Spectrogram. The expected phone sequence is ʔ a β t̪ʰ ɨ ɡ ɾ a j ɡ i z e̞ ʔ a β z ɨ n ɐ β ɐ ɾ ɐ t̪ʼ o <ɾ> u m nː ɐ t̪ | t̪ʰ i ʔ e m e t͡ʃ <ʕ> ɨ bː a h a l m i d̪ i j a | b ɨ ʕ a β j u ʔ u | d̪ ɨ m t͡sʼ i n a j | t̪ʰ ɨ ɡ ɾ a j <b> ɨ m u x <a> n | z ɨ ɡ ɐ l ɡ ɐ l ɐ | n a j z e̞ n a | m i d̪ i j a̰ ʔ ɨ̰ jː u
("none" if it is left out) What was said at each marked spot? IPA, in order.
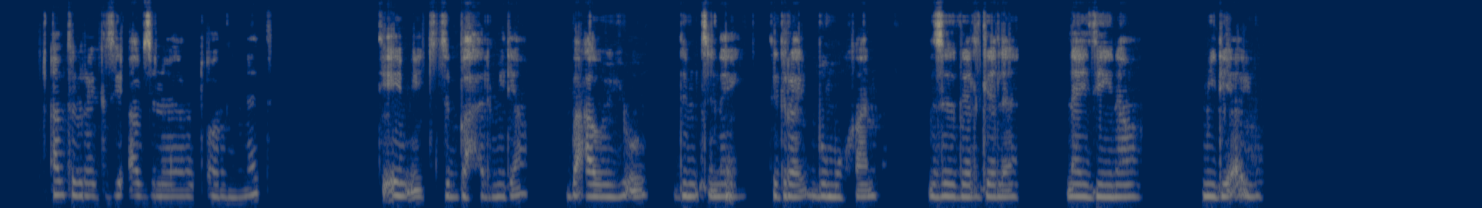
ɾ, z, b, a

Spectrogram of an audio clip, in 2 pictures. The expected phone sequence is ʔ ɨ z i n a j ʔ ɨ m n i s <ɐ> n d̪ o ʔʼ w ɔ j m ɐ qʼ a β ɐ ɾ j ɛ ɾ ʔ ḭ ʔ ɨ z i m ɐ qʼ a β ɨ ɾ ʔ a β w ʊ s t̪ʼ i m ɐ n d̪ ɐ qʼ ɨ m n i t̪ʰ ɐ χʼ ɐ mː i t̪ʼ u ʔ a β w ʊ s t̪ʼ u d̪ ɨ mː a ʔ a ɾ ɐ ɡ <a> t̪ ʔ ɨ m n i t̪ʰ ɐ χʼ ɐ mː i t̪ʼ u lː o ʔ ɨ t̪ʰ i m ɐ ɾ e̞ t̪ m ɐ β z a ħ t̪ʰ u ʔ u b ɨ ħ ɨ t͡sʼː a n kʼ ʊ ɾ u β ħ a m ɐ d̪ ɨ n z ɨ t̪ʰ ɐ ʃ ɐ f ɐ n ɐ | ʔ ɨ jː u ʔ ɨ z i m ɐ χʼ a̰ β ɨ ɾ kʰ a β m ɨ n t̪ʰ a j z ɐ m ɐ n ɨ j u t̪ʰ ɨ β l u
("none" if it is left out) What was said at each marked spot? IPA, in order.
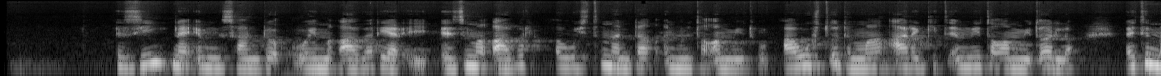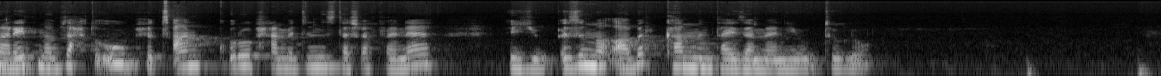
a, i

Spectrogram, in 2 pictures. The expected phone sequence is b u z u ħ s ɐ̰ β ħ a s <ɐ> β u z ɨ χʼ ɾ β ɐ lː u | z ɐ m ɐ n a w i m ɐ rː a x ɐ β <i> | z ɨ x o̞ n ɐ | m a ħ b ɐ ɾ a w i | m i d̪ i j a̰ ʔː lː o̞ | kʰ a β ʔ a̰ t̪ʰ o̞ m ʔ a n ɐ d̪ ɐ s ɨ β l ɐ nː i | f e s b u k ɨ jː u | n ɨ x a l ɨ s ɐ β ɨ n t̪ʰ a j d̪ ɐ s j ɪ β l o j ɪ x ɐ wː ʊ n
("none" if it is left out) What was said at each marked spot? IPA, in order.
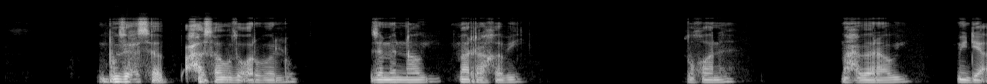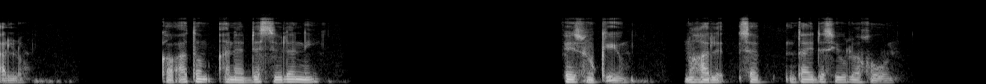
a, i

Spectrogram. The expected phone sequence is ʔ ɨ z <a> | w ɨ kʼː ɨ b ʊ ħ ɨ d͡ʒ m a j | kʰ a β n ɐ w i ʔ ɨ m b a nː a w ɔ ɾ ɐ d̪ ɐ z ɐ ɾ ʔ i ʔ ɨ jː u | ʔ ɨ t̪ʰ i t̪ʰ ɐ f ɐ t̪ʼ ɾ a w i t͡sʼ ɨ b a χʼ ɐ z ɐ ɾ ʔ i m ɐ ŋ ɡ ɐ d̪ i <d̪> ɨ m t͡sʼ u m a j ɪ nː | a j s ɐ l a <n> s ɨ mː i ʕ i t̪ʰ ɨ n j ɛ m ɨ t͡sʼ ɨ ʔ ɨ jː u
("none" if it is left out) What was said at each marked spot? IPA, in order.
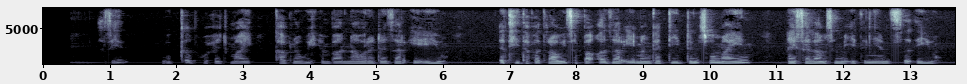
i, d̪, m

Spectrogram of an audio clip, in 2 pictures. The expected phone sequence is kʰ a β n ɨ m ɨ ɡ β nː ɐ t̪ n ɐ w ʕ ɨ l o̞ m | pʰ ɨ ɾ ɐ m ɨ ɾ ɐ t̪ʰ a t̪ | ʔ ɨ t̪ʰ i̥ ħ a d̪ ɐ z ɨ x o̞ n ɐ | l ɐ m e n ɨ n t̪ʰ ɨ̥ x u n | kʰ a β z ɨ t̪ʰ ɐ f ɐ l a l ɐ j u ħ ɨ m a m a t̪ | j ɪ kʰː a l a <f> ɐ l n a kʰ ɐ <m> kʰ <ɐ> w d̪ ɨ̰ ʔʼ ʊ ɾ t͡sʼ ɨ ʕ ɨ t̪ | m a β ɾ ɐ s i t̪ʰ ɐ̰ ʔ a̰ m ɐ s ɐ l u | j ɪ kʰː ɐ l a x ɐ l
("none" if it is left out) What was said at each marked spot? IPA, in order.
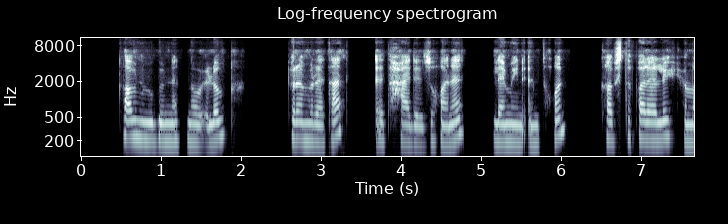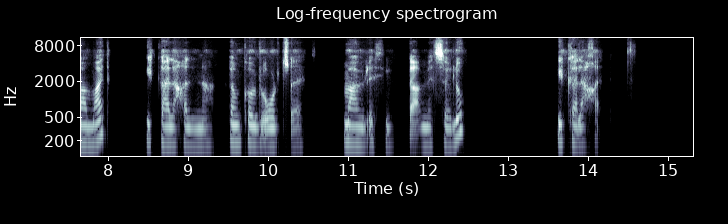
x, m, ɐ

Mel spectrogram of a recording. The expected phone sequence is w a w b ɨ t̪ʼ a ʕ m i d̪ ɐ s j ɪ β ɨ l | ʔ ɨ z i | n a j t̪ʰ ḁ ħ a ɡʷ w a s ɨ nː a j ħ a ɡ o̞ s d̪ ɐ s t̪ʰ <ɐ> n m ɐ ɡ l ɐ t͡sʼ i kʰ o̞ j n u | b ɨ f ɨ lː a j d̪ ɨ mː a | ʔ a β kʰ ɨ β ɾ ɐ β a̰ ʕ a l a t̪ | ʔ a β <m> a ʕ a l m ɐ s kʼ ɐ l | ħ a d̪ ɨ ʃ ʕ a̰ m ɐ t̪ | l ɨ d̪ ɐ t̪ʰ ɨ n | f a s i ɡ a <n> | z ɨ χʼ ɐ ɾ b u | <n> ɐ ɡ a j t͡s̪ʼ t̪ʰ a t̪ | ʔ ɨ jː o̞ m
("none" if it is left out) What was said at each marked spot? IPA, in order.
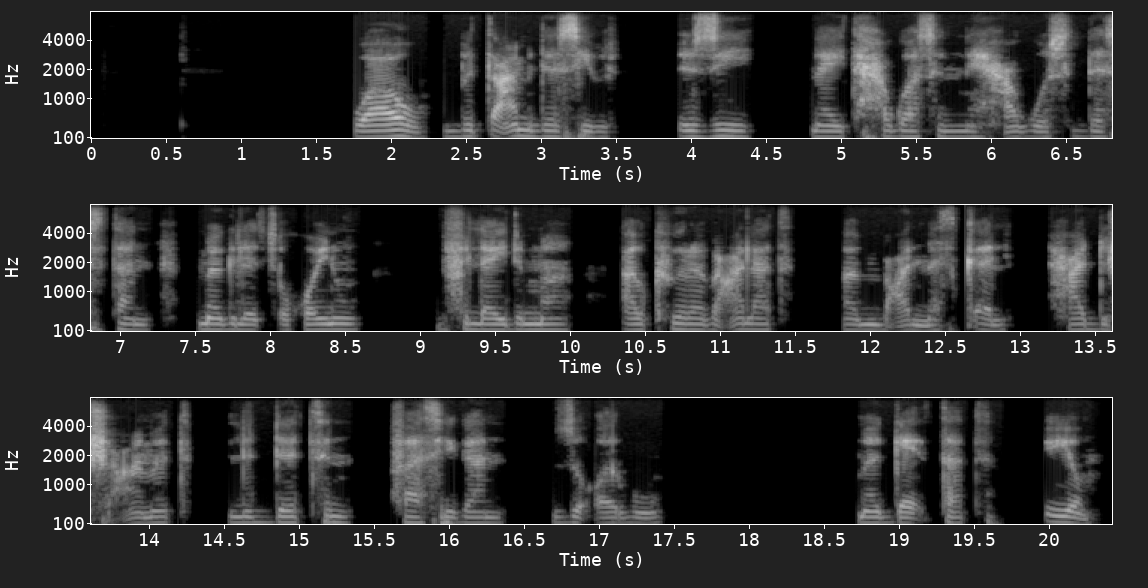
a, b, n, m

